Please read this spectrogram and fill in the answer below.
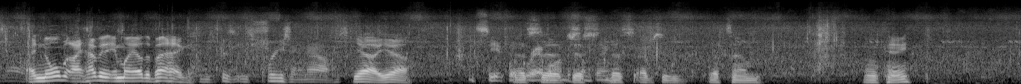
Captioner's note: mumbling chatter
